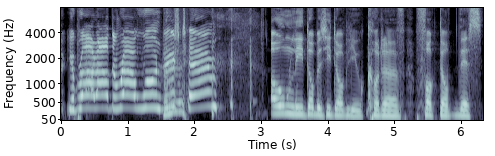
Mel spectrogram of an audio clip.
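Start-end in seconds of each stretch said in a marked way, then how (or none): 0.1-2.3 higher, laughing jeer; mock crowd taunt. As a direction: taunt him while laughing. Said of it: "they're laughing at him going".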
